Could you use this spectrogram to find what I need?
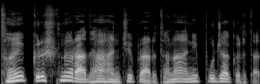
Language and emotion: Goan Konkani, neutral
